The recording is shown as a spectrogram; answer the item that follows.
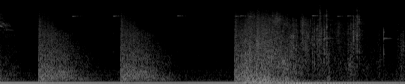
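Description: Loud, close bursts of grenade launcher fire from the video game Resident Evil 0 crash out in three separate blasts, each tailing off in broadband rumble, with a sustained heavier barrage filling the last stretch.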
